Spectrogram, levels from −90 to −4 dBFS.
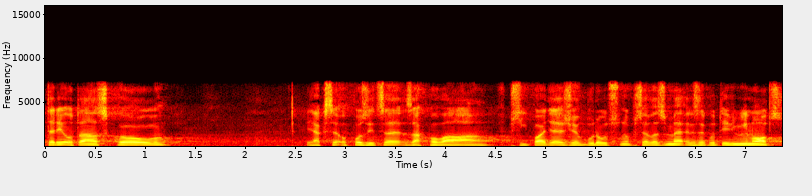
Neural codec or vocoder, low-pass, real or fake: codec, 16 kHz, 4 kbps, FunCodec, trained on LibriTTS, 50 frames a second; 7.2 kHz; fake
